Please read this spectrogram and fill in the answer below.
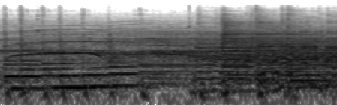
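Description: Live band playing an instrumental passage of a slow country ballad, with guitar to the fore, heard through a large arena's sound system.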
